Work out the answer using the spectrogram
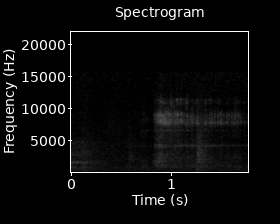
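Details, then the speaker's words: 1967 Starcraft Holiday with MerCruiser 120hp sterndrive, outdrive disassembled: old bearing spun by hand next to the mic gives a quiet gritty ratcheting rasp of a worn rough bearing; replaced with new. "can you guys hear that? I got it next to my mic. That's the bearing that sits right here when you assemble this."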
